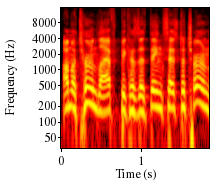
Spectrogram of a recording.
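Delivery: high, snapping mimic of the driver; mock the driver's snippy retort. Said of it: "he kinda snaps at her".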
